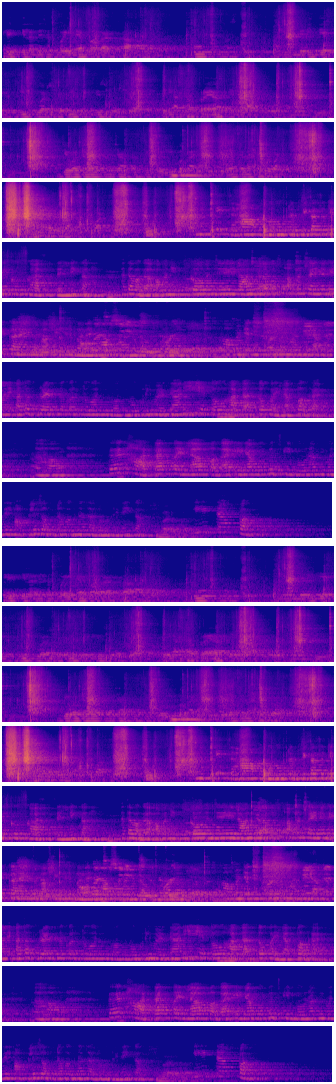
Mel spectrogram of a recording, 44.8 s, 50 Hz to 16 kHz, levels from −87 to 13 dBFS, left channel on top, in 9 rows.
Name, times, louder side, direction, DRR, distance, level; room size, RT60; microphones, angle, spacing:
voice 1, 0.0-2.4 2.9-3.8 4.1-7.1 7.4-9.9 10.8-14.4 15.0-16.9 21.5-21.8 26.3-26.7 28.0-28.5 33.1-33.6 35.2-35.8 42.1-42.7, equal, 75° left, -2 dB, 2.4 m, -51 dB
sound 1, 0.7-1.5 1.8-2.2 2.8-3.2 3.6-3.7 4.1-4.4 4.8-4.9 5.3-5.4 5.7-6.2 6.5-7.8 8.2-8.8 9.1-9.6 9.9-10.7 10.9-11.4 11.8-12.3 12.6-18.2 18.5-19.6 19.8-20.3, equal, ahead, 0.4 m, -34 dB
voice 2, 17.8-21.3 21.7-36.2 36.4-42.2 42.7-43.6, equal, 35° right, -6 dB, 3.0 m, -45 dB
Male speech man speaking / Female speech woman speaking / Conversation, 22.2-29.8, right 2 dB, 85° right, 1.6 m, -47 dB
25.5 x 11.5 x 3.0 m, 2.9 s
head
